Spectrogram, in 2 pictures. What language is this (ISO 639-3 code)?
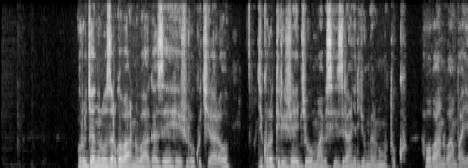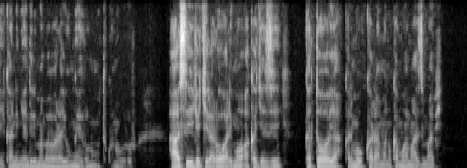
kin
